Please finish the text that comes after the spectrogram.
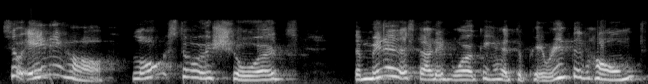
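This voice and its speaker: A woman's voice: high voice, big pitch swings, measured pace, warm tone. An older woman from Vienna with an Austrian accent, a native German speaker, telling her personal story as an interview guest, repeating phrases for emphasis. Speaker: interview guest, life coach. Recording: dull, lo-fi online call audio.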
